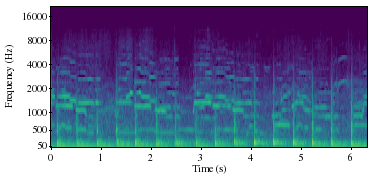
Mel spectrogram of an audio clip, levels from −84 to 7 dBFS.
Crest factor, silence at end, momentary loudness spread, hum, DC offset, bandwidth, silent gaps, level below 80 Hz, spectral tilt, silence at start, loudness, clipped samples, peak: 18 dB; 0 s; 3 LU; none; under 0.1%; 6.8 kHz; none; -30 dBFS; -9 dB/octave; 0 s; -24 LUFS; under 0.1%; -4 dBFS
